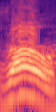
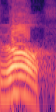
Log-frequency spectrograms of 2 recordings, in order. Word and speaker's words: roe: Flying fish roll. 자, 한국 사람들은 여기다 액센트 안 넣어요. Flying fish roll 이렇게 하는데. Flying fish roll 아니야 뭐야?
